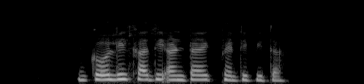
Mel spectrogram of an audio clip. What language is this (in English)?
Pahari-Potwari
